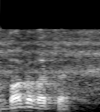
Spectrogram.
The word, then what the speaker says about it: Bhagavata: Bhagavan Krishna, so Bhagavata is that with a long A.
